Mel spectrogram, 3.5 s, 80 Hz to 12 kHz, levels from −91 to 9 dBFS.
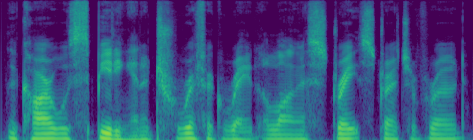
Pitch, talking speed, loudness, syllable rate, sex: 110 Hz, 235 wpm, -18 LUFS, 5.1 syllables/s, male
